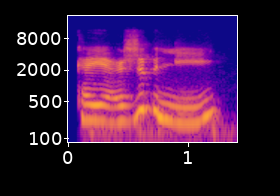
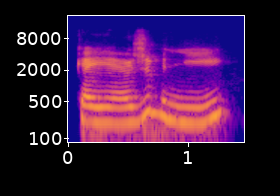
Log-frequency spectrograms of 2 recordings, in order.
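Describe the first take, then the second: Both takes have the same delivery.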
